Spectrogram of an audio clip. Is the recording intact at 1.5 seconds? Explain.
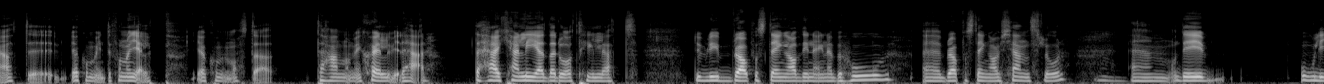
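Yes, the speech at 1.5 seconds is intact, with no dropout, click, distortion or other fault audible at that moment.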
